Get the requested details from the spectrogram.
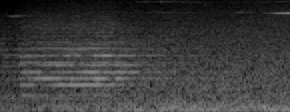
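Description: A car horn blares in one long, loud, steady honk as the car barrels toward a man, fading after about half a second and leaving a low rumble of road noise underneath.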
